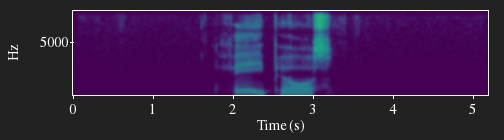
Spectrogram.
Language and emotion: Russian, sad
